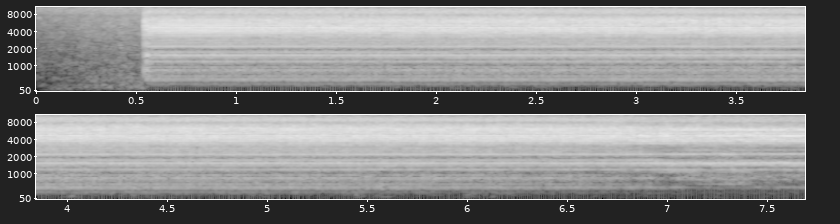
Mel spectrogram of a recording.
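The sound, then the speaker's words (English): A spiker box used with a cockroach prep is switched on, picking up electrostatic interference from a laptop on a wall outlet, a soldering iron and fluorescent lights: a loud, steady electrical buzz starts abruptly after a brief quiet moment and holds constant, a dense harmonic hum stacked from low to high pitch with no talking over it. “All that is measuring is electrostatic interference in the air.”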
